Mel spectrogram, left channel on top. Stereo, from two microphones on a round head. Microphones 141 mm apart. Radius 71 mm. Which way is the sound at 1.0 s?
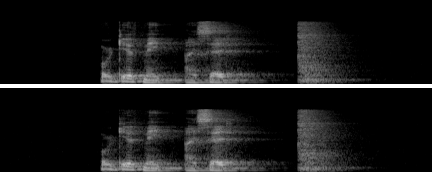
45° left (ahead or behind).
